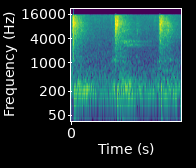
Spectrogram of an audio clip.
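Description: Pulsair system pulsing compressed air through a metal tube into a vat of fermenting grape must: three sharp pops a little under a second apart, with a faint hiss between them.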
